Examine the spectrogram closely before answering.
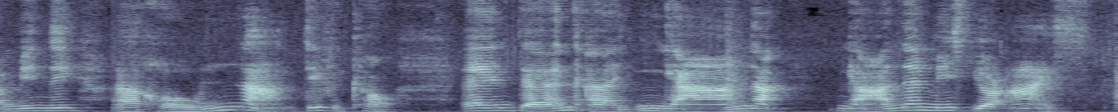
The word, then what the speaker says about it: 眼: And then 眼啦，眼 means your eyes. So some native also because they omit the NG sound, right? Then they will just pronounce 眼 just like they pronounce 牙 as Okay, so you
